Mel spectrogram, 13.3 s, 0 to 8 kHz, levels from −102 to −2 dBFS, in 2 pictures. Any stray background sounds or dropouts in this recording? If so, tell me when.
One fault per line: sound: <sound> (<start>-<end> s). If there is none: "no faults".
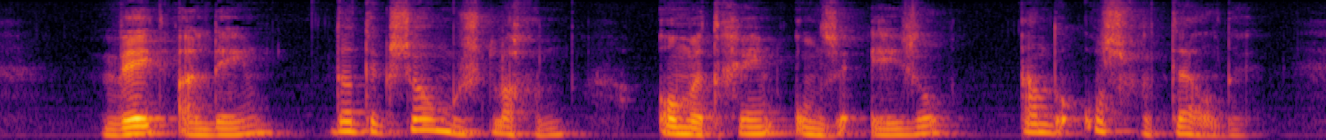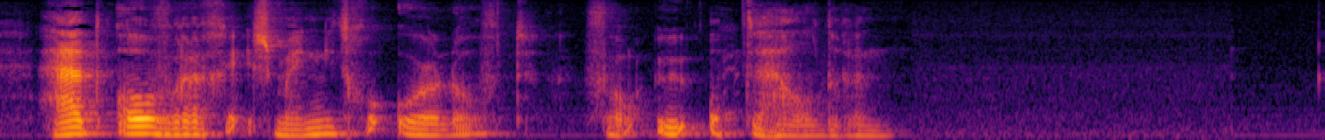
no faults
